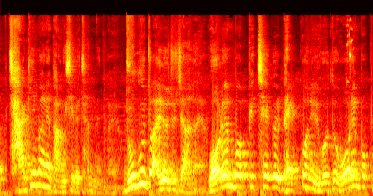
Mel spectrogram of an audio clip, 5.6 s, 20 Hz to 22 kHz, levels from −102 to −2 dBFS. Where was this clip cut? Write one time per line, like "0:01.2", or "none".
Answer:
none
